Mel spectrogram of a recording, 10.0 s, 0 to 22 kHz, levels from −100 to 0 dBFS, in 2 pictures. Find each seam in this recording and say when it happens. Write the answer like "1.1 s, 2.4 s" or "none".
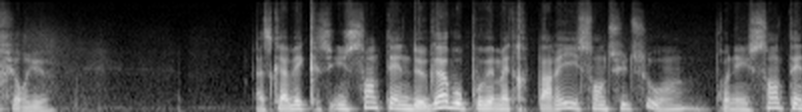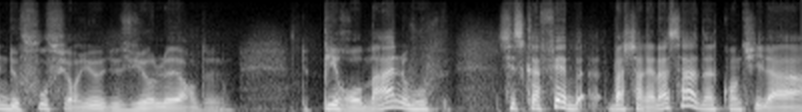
none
